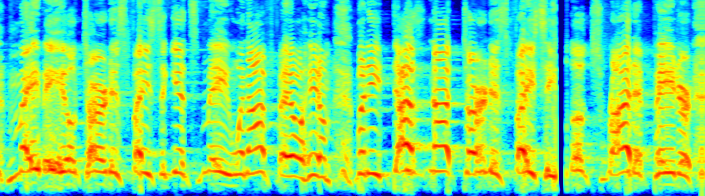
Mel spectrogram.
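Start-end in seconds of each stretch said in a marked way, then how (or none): none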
